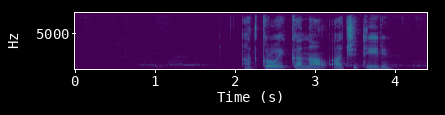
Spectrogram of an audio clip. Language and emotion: Russian, neutral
